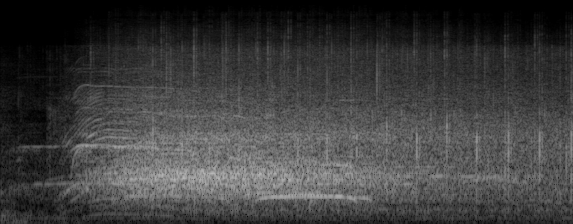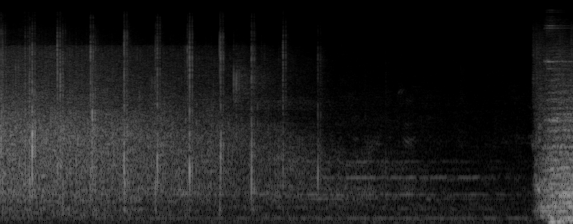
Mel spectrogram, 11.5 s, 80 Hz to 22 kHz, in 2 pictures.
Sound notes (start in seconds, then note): 0.4 audience applauds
